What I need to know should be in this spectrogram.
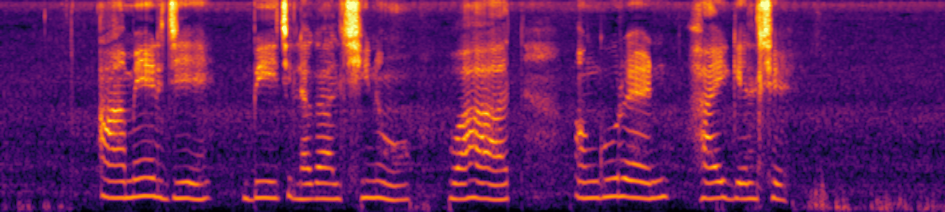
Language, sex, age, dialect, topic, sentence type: Magahi, female, 18-24, Northeastern/Surjapuri, agriculture, statement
